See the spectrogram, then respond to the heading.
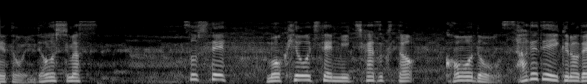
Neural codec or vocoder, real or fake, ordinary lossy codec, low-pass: codec, 16 kHz, 8 kbps, FunCodec, trained on LibriTTS, 25 frames a second; fake; none; none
